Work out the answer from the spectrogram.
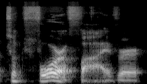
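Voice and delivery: ordinary delivery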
